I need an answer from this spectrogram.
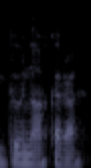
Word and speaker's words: Gunakara: Yeah, probably Gunakara. Gunakara, cuz there's a long A there you put the emphasis on.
